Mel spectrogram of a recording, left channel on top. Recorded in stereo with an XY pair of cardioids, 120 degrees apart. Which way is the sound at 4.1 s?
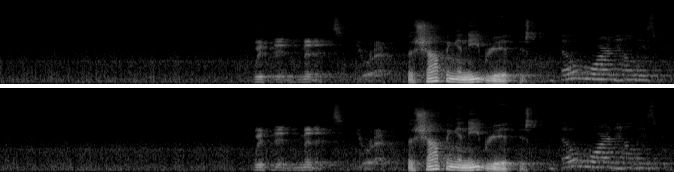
5° right.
